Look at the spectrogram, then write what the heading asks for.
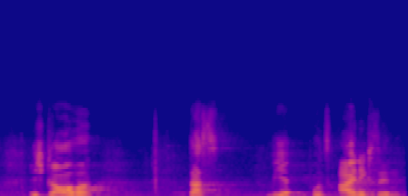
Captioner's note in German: none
